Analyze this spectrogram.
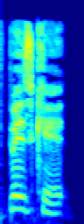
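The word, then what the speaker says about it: Bizkit: you're saying it wrong bro it's biscuit you pronounce the Z it's not difficult I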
